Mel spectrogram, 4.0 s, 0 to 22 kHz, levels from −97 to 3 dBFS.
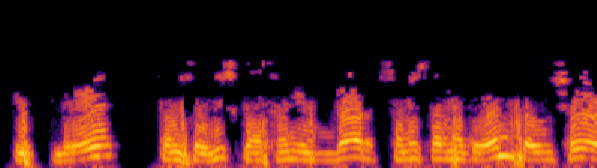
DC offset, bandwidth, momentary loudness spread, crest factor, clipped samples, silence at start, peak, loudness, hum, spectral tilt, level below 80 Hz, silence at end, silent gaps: under 0.1%; 6 kHz; 5 LU; 12 dB; under 0.1%; 0.1 s; -4 dBFS; -17 LUFS; none; -6.5 dB/octave; -38 dBFS; 0 s; 0.89-0.98 s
